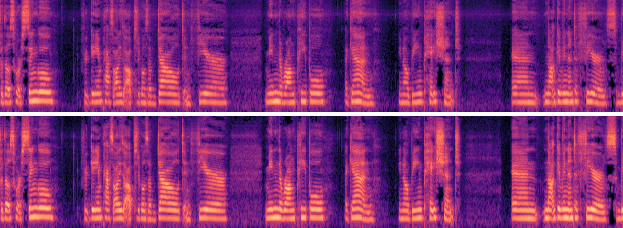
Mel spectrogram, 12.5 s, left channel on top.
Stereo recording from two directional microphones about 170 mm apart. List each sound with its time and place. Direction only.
0.0 s speech: 10° right (ahead or behind); by 12.4 s 25° right (ahead or behind)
